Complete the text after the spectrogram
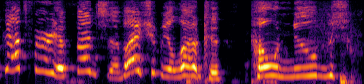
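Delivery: put-on high whiny kid voice; squeaky offended kid; whiny kid gamer.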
